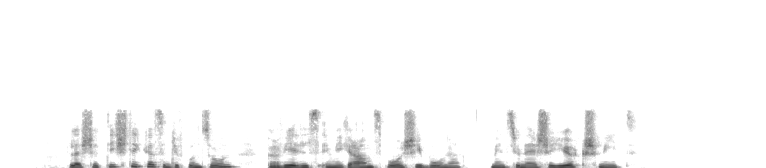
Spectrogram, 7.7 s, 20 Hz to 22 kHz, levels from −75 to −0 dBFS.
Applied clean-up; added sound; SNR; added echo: neural mask model DeepFilterNet 3.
